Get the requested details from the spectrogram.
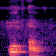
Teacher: पश्च स्वर जीभ का पिछला हिस्सा काम करे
